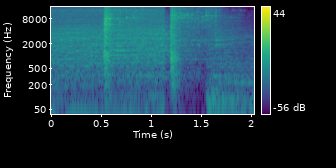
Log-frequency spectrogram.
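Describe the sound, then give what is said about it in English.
Two sharp bursts of glass as vanity light bulbs around a mirror pop and shatter one after the other about half a second apart, each with a brief bright crackle over a low steady background. “The light in them surged until they burst, one by one.”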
